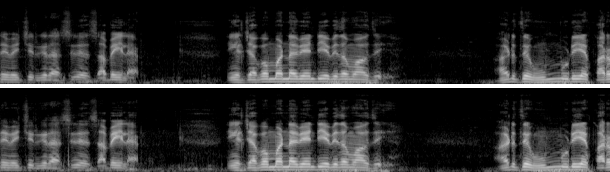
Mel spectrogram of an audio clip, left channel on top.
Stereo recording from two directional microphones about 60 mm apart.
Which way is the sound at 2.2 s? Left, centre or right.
Left.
